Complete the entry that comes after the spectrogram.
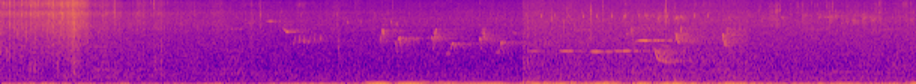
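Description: Bird song: a run of short whistled notes at stepping pitches, then a held whistle that slides down, over a low rumble.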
